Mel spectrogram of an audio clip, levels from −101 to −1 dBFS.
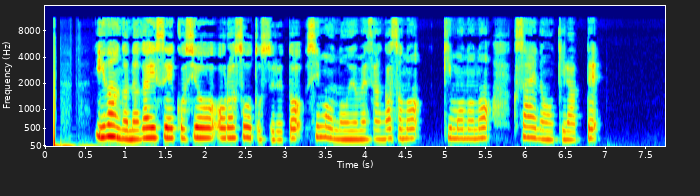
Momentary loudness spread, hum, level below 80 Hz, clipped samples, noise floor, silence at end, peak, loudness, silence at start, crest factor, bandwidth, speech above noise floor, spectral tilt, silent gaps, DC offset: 13 LU; none; -50 dBFS; under 0.1%; -75 dBFS; 0.85 s; 0 dBFS; -20 LUFS; 0.1 s; 20 dB; 11.5 kHz; 55 dB; -3.5 dB/octave; none; under 0.1%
